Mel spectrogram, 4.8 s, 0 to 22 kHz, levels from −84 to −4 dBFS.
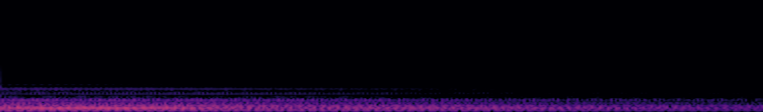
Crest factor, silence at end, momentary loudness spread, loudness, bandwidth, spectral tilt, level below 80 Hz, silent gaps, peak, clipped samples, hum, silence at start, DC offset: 14 dB; 0 s; 14 LU; -52 LUFS; 1.5 kHz; -11 dB/octave; -70 dBFS; none; -38 dBFS; under 0.1%; none; 0 s; under 0.1%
